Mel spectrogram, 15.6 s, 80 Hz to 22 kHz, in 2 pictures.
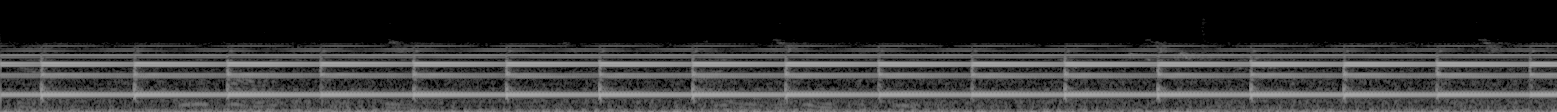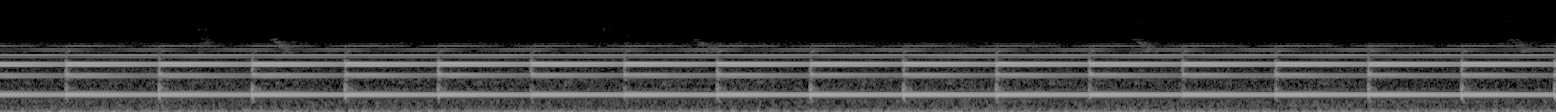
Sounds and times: The train runs through 0.0 - 15.5

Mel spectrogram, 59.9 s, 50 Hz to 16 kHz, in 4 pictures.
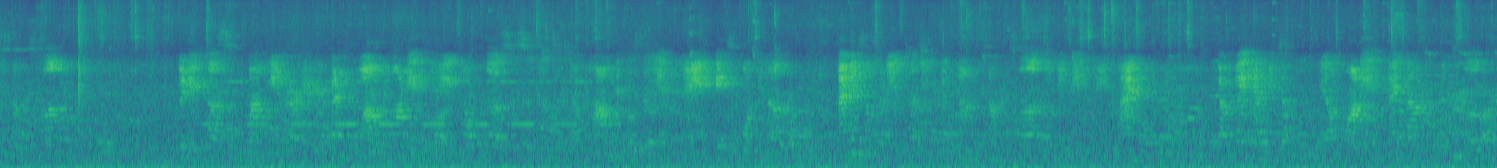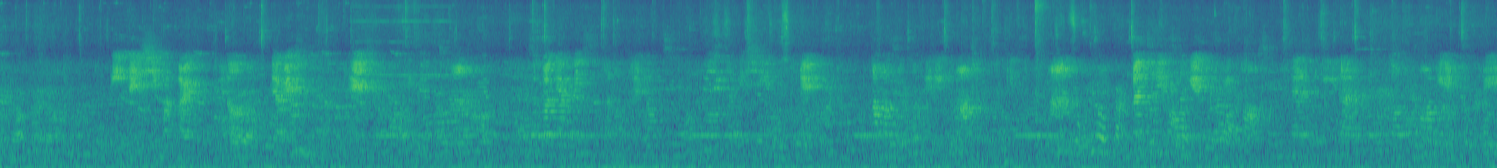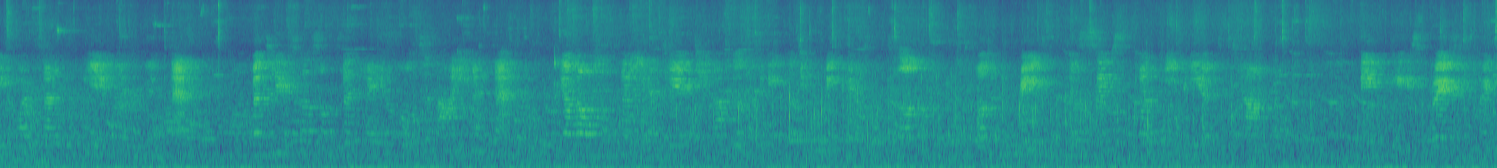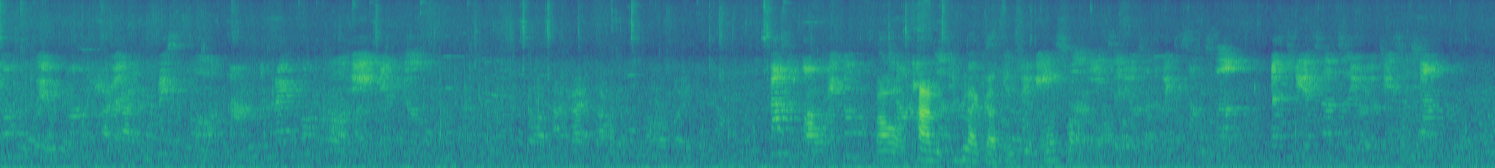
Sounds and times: crowd of passengers 0.0 - 59.8
Station broadcast messages 1.9 - 7.2
Station broadcast messages 53.2 - 55.9

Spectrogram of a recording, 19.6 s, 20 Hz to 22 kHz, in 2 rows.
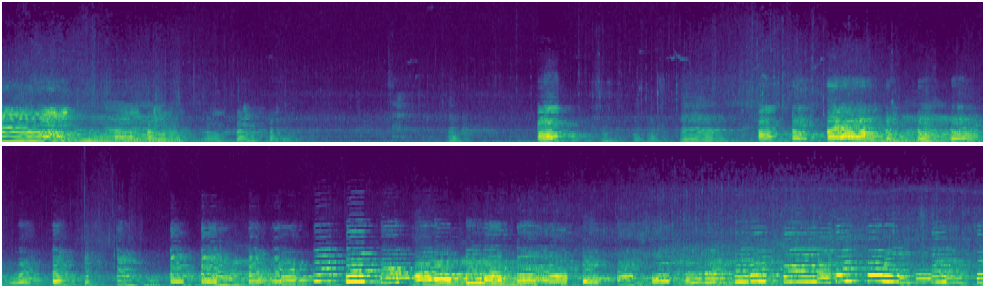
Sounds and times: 2 saxophonists started playing from high windows 0.0 - 19.6
Traffic still passes 0.0 - 19.6

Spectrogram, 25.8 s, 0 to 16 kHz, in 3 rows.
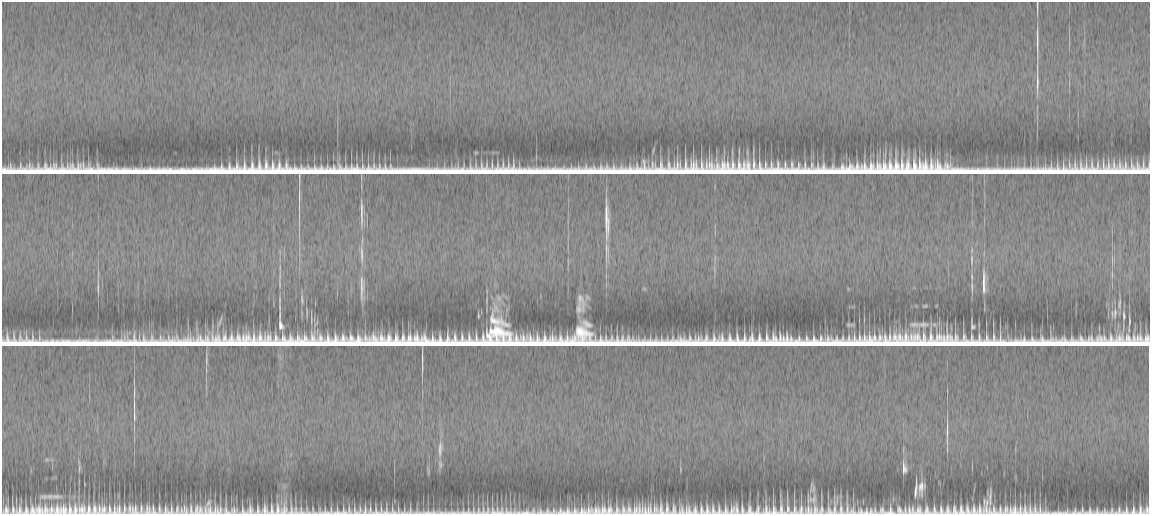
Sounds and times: common frogs and common toads in a garden pond 0.0 - 25.8

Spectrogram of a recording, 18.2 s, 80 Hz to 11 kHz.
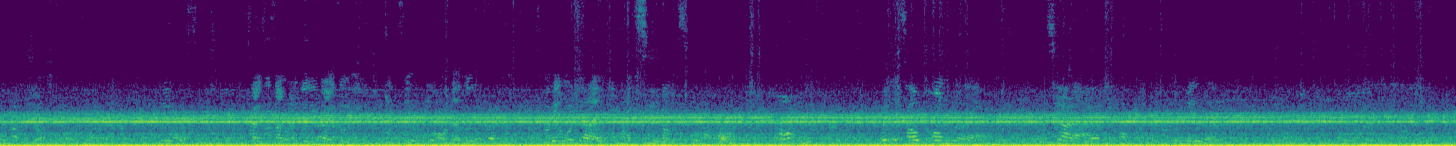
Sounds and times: high-speed rail 0.0 - 18.2

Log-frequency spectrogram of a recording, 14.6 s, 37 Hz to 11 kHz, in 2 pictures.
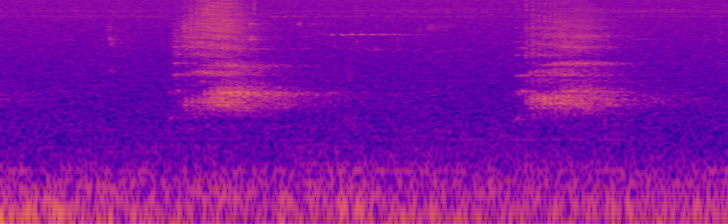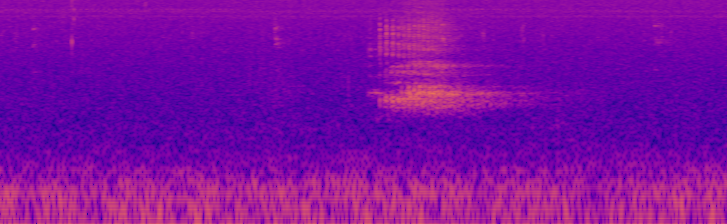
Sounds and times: sandhill crane's call 1.6 - 4.0
sandhill crane's call 5.0 - 7.0
sandhill crane's call 10.9 - 13.3

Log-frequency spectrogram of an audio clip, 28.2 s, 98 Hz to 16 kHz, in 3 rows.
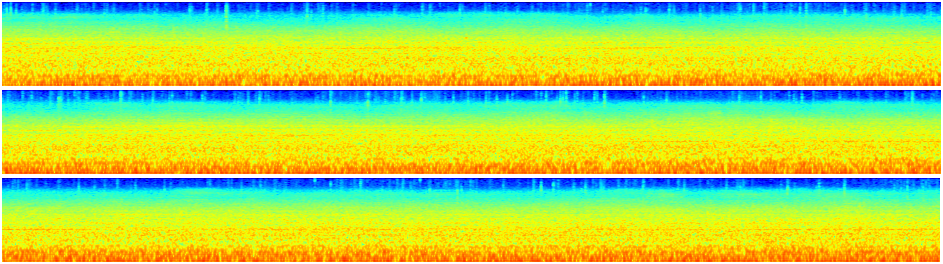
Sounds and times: rain 0.0 - 28.1
vessels anchored close to the shore make a constant mechanic noise 0.0 - 28.1

